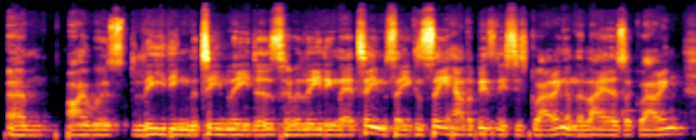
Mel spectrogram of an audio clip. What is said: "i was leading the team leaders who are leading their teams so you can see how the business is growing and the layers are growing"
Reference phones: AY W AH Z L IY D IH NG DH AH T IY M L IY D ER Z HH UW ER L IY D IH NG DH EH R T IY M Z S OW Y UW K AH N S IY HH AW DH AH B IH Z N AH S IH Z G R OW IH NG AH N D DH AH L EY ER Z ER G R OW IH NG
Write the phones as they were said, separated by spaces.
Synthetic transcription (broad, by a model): AY W AH Z L IY D IH NG DH AH T IY M L IY D ER Z HH UW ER L IY D IH NG DH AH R T IY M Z S OW Y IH K AH N S IY HH AW DH AH B IH Z N AH S IH Z G R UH IH NG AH N DH AH L EY ER Z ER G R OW IH NG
